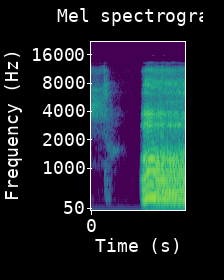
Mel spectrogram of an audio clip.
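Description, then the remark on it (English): A short breathy intake, a brief pause, then a loud, sustained groaning exhale with a strong voiced rasp, forceful, a yoga lion's breath done as a breathing exercise to release anxiety. “it's called the lion's breath in yoga”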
